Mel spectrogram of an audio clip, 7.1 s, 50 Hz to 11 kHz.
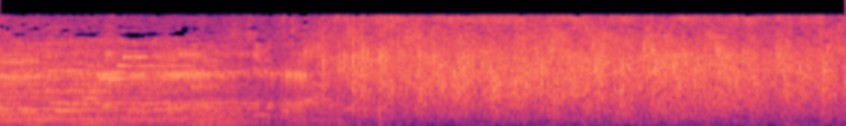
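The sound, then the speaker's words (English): An audience breaks into steady, loud applause for a performance, judged to be worth 6 marks, a dense patter of clapping that carries on to the end, preceded by a couple of seconds of voices or cheering. “Well, judging from that applause, we'll give you, what, 6 marks?”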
